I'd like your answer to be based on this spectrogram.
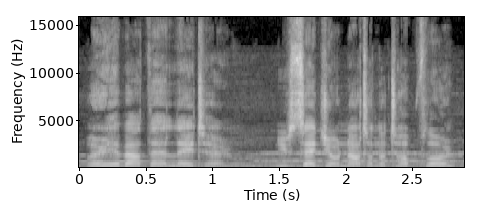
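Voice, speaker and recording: A man's voice: on the low side, animated, brisk, over music, pitched above the performer's own voice, natural voice. A man voicing a tough, determined female warrior commander with a terse manner in a story reading.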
